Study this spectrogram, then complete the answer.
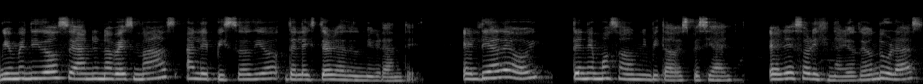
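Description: Moving at a moderate pace, the speech carries a dark, mellow tone. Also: woman. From Mexico. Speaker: podcast host. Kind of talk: interview.

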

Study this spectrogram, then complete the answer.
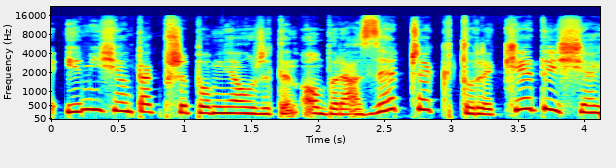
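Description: Lively intonation comes through at a fairly slow pace in a dry, close sound with no echo, along with noticeable background noise. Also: woman. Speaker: nun. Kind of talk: casual interview chat. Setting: radio studio.

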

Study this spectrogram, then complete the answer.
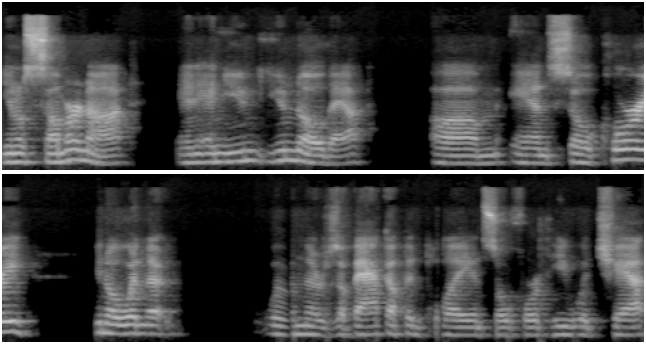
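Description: A man with a Midwestern American accent speaks at a fairly slow pace, his fairly high voice keeping fairly even intonation. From US Midwest, small-town Iowa. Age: 60s. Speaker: retired journalist and amateur golfer. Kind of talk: interview conversation.

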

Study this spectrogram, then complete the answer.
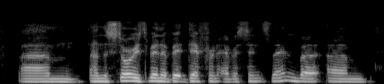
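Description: A man's medium-pitched voice with a London accent, ordinary pitch variation and a fairly quick pace. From London, England. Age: 40s. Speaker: expat sports fan. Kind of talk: podcast interview. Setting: phone call.

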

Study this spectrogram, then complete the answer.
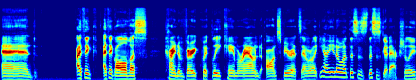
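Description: Lively intonation and a bright, sharp tone mark this man's medium-pitched voice. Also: moderate pace, very clean recording, silent background. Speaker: video game podcast host. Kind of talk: casual chat.

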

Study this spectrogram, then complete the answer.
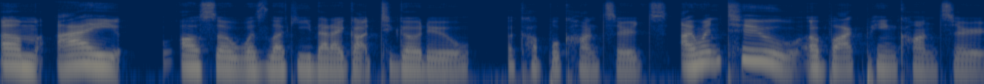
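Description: A woman with a plain, everyday voice, medium pitch, ordinary pitch variation and a fairly slow pace, in a dry, close sound with no echo. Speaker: podcast host. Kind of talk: casual chat. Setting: video call.

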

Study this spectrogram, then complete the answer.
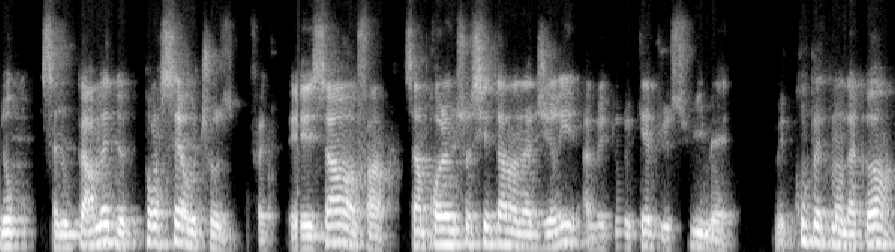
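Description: Delivered at a moderate pace, a normal speaking voice moves with ordinary pitch variation. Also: man, fairly high pitch for a man. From France, Paris region. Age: 40s. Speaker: industrial company founder. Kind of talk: interview. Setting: video call.

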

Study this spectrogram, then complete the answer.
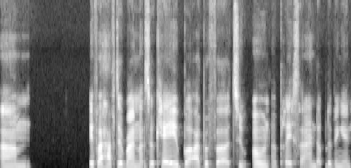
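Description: The speaker has a British accent and talks at a fairly quick pace, recorded dry and close with no echo on a very clean recording with a silent background. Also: woman. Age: 20s. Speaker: podcast host. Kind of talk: casual monologue.

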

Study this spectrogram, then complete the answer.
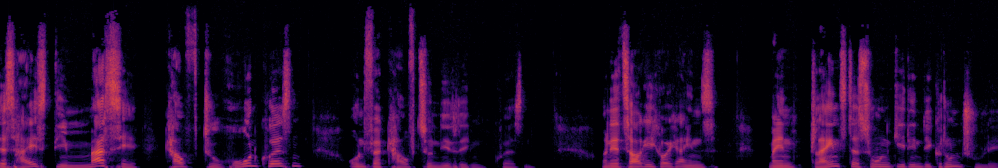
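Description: In a fairly slow, animated, somewhat breathy delivery, a man speaks at a fairly high pitch with lively intonation and a slight Bavarian accent. The sound is dry and close with no echo, and the recording is very clean against a silent background. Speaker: investor and speaker. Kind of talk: lecture.

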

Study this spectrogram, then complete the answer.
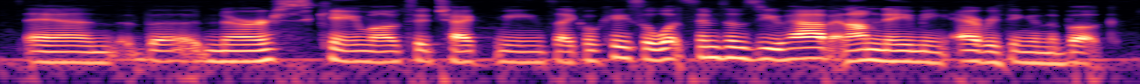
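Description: A woman with an American accent speaks at a very fast pace. Her pitch is very deep and low. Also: fairly even intonation. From American Samoa. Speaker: podcast host. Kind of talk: casual chat.

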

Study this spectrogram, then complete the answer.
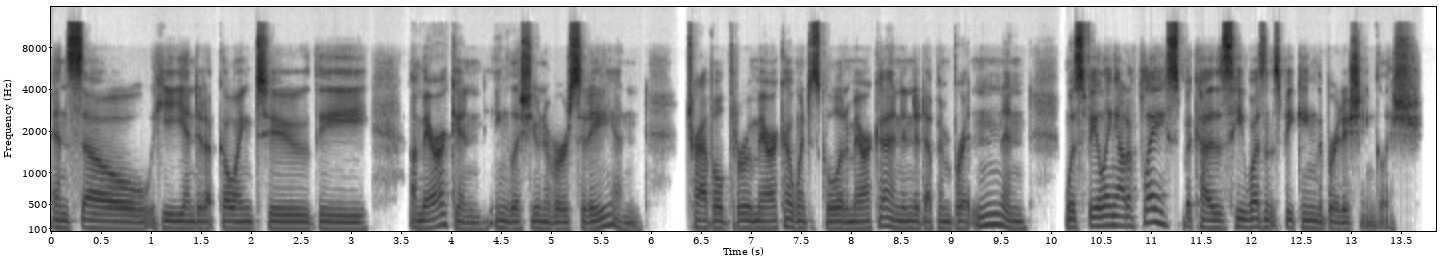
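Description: Against a quiet background, a man with a normal speaking voice talks at a moderate pace and medium pitch, with fairly even intonation and very even loudness. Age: 50s. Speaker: podcast host. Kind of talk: solo reflective monologue. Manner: casual with frequent fillers.

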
